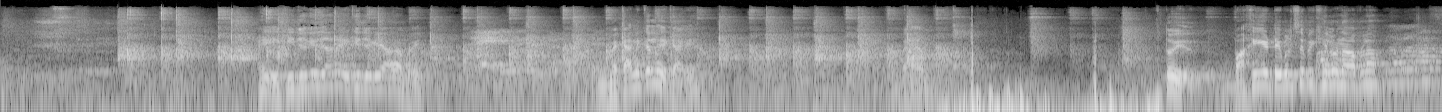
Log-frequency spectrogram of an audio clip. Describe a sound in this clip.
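A table tennis ball clicks back and forth on paddles and a table.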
